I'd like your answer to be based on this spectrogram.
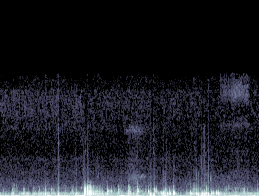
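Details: Girl's stomach growling after one day: low gurgling rumbles and bubbling pops in irregular bursts, louder mid-clip and near the end; audible bowel sounds (borborygmi).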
